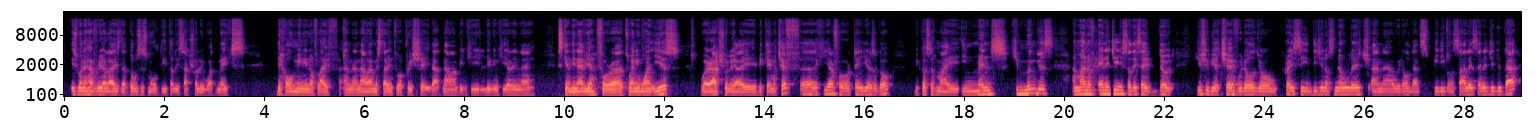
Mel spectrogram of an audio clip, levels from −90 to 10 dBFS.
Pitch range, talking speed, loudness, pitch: 105-125 Hz, 175 wpm, -22 LUFS, 115 Hz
